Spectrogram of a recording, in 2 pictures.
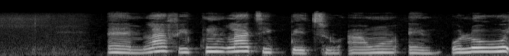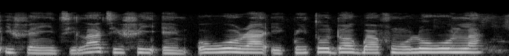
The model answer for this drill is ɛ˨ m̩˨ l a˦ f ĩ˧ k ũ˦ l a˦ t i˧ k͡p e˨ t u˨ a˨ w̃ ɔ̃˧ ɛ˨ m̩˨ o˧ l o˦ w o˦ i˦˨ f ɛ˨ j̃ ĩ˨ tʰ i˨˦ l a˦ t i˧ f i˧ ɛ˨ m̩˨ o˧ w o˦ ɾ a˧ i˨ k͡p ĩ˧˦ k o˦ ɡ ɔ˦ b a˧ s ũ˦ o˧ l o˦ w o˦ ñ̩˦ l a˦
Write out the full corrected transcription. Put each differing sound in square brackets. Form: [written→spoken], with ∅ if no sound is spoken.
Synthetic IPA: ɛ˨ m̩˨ l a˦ f [ĩ˧→i˧] k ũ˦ l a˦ t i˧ k͡p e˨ t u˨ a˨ w̃ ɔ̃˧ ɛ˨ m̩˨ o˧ l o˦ w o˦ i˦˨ f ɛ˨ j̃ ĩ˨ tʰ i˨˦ l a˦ t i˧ f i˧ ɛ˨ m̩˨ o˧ w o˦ ɾ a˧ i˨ k͡p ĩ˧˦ [k→t] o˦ [ɡ→d] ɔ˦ [b→ɡ͡b] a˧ [s→f] ũ˦ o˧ l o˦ w o˦ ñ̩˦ l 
